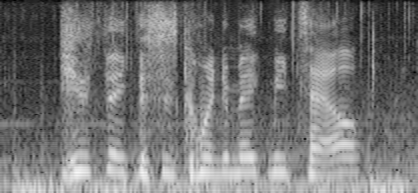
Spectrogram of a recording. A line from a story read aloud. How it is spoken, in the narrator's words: Cooper shouts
